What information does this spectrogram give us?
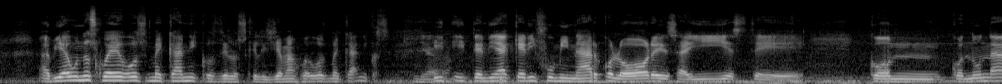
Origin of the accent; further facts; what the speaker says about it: Tlaquepaque, Jalisco, Mexico; born there; vengo de una familia de artesanos, nací en Tlaquepaque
